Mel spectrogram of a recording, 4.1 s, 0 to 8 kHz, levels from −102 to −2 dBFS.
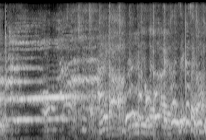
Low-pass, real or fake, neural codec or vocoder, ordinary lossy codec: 7.2 kHz; fake; codec, 16 kHz, 4 kbps, FreqCodec, smaller model; AAC, 48 kbps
